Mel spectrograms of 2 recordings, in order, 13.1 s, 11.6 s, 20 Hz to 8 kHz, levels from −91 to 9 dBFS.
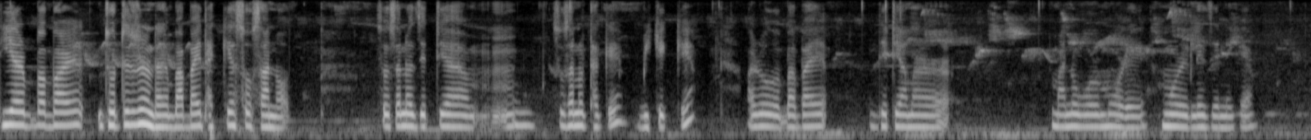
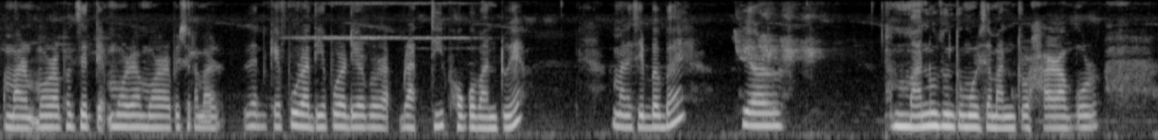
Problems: background sounds at intervals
